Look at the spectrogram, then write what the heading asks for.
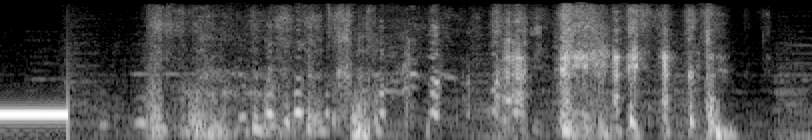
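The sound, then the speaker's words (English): A short, loud electronic telephone tone sounds once at the very start, then cuts off as people begin chuckling and talking. “when I'm relaxing, I like to listen to a phone going off in the background.”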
